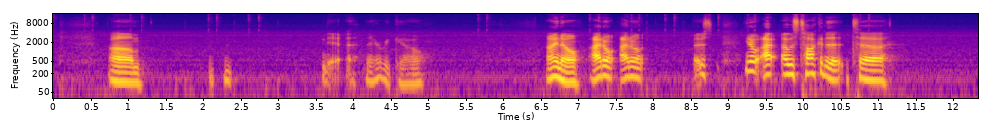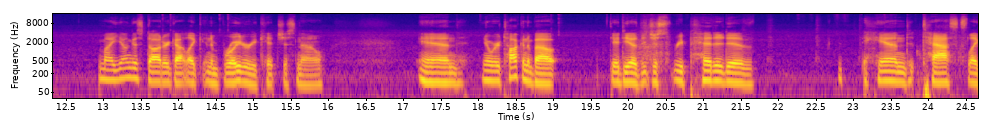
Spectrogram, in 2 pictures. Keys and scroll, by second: 0.0-0.8 typing, 6.9-10.2 typing, 14.3 BackSpace, 14.9 BackSpace.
